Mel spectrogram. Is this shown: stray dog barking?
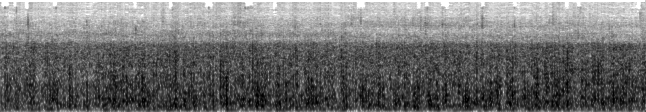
no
